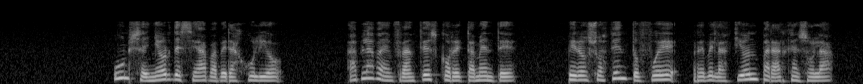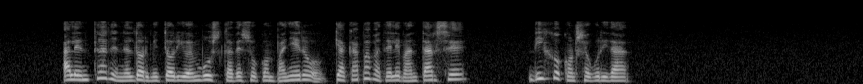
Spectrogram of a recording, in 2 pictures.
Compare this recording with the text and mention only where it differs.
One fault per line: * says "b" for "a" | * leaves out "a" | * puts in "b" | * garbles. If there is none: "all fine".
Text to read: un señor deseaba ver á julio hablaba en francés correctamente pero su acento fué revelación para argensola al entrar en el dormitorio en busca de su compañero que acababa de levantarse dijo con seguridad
all fine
